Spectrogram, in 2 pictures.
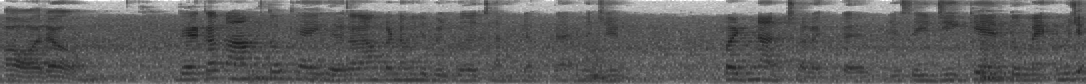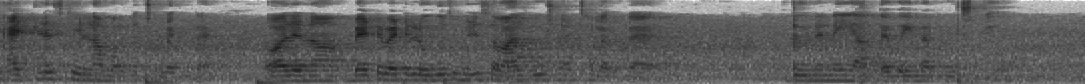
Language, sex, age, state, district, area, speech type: Hindi, female, 18-30, Rajasthan, Jodhpur, urban, spontaneous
